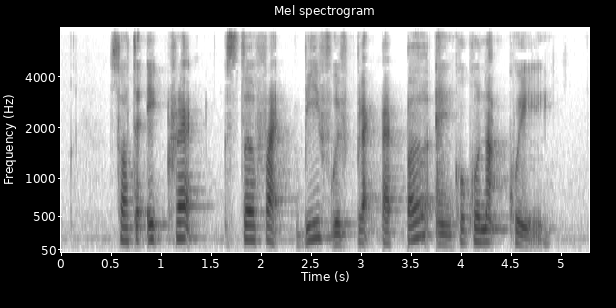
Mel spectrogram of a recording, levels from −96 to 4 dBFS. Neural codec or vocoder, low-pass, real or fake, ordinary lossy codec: codec, 16 kHz in and 24 kHz out, 2.2 kbps, FireRedTTS-2 codec; 7.2 kHz; fake; none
